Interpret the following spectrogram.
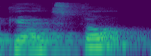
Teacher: if you say getto you rearticulate you sound Posh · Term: rearticulation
